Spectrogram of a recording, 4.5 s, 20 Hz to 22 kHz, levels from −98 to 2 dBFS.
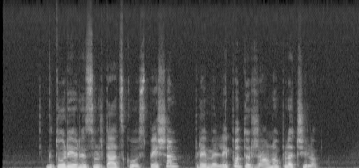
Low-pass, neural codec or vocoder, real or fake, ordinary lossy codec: none; vocoder, 44.1 kHz, 128 mel bands every 512 samples, BigVGAN v2; fake; none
